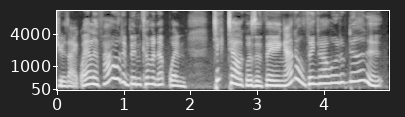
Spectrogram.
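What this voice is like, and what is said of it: Imitates another person's voice. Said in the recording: “that's my impression of Jennifer Aniston ... That was really good. I thought she was on the pod ... Yeah, I do voices ... is that Rachel from Friends over there?”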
